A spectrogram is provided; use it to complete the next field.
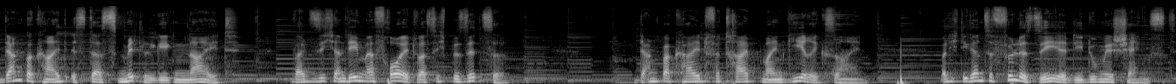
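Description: A man speaks fairly slowly at a medium pitch, with very wide pitch swings and long, frequent pauses. Clear music plays in the background. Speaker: poetry slam performer. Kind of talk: poetry slam performance.

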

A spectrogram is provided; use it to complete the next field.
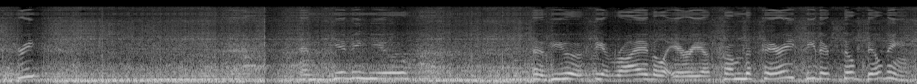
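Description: Loud background noise sits behind a woman speaking at a fairly slow pace with ordinary pitch variation. She leaves long, frequent pauses. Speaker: travel vlogger. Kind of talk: casual travel narration. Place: street. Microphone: phone near.

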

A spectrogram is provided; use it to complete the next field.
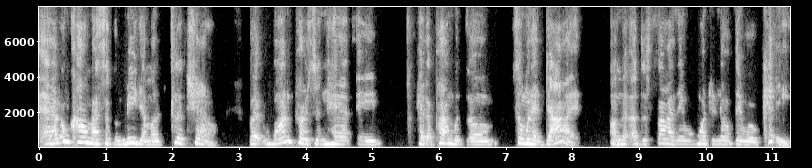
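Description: Against a quiet background, a woman with an American accent talks at a moderate pace, somewhat breathy and with lively intonation. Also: fairly high pitch for a woman. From US South, Pensacola Florida; Florida. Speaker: author and motivational speaker; motivational speaker. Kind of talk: interview. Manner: expressive. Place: home room. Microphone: video call.

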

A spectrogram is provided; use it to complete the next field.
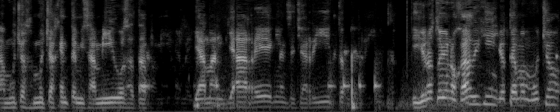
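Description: A man speaks at a fairly quick pace with lively intonation and a fairly high pitch. The sound is dry with no echo, and there is noticeable background noise. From Mexico. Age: 30s. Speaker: comedian. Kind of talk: casual chat. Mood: conciliatory, relaxed. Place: car. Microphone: phone near.

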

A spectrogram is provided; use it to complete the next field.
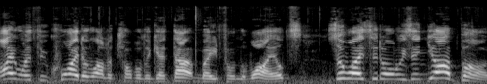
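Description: A cartoonish character voice from a man, high-pitched, fairly quick, with very wide pitch swings. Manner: weary, gruff, kindly.

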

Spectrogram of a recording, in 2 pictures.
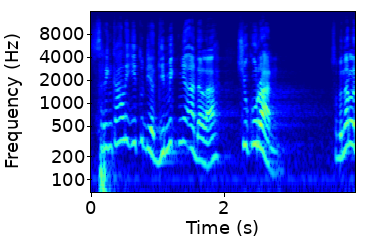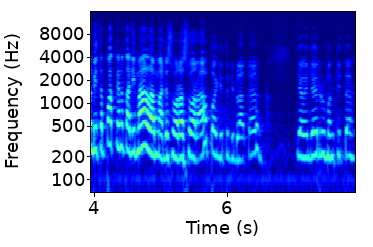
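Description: This man speaks very fast with lively intonation and a high pitch. His loudness swings a lot against a quiet background. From Indonesia. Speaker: pastor. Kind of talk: sermon. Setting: church. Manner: casual, conversational. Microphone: handheld.

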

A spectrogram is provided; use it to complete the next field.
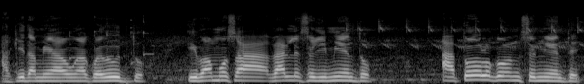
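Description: The man's pitch is fairly high, and his pace is moderate. The sound is dry with no echo, over light background noise. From Dominican Republic. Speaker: co-interviewer. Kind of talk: interview. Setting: outdoors. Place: waterside.

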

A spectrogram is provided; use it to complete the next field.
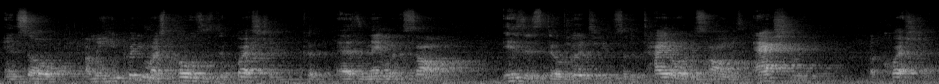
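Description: A man's voice carries strong room echo. Light background noise sits underneath. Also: moderate pace. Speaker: couples ministry group leader. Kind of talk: group discussion. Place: hall. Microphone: camera far.

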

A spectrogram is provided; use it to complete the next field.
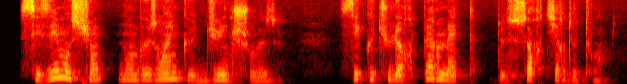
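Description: Speaking at a very slow pace, a woman has a dark, mellow tone, a fairly low pitch, a somewhat breathy quality and ordinary pitch variation. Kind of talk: guided meditation. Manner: soft, calm, slow and soothing.

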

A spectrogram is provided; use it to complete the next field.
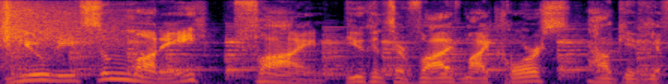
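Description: Over loud music and sound effects in the background, a man uses a put-on character voice at a fairly low pitch and a fairly slow pace. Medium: machinima. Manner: brusque, gruff.

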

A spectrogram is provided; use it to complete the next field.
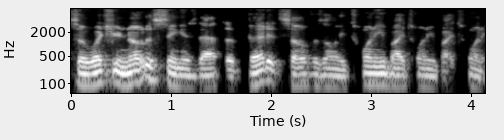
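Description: A man talks at a fairly slow pace over a quiet background. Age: 40s. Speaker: teacher. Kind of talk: tutorial. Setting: screen-share video lesson. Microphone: webcam.

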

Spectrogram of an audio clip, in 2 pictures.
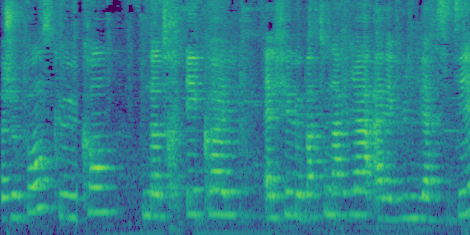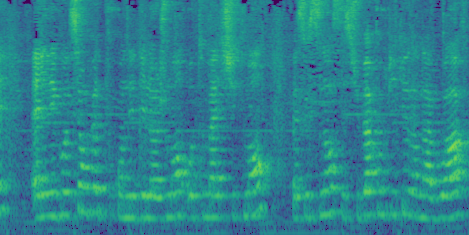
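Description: A woman with a Marseille accent speaks fairly quickly in a high, flat monotone. Audible room echo and light background noise are present. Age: 20s. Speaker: business school student. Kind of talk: casual talk to camera. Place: home room. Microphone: camera far.

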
